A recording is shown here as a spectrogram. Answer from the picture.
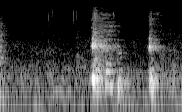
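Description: A person coughs about a second in, with a second short burst just before the end.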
